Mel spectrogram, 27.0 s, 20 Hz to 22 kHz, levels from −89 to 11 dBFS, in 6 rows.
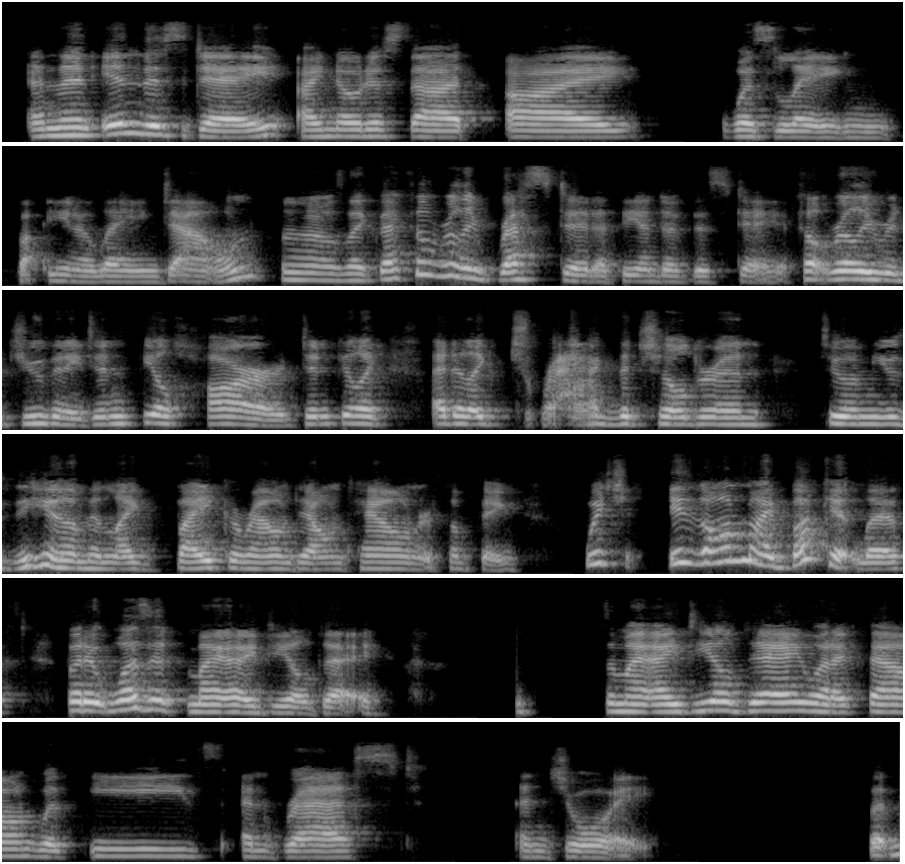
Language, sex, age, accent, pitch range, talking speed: English, female, 30-49, American, 180-235 Hz, 180 wpm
